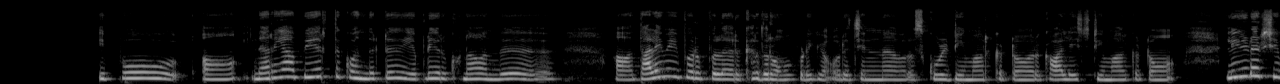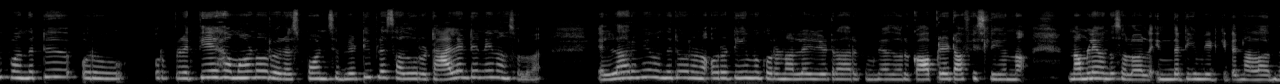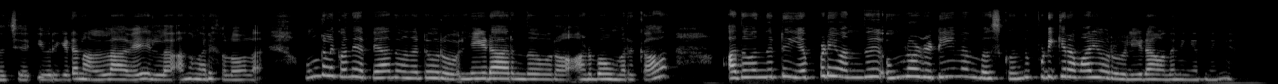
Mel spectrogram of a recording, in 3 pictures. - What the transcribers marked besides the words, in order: drawn out: "இப்போ"; other background noise; in English: "லீடர்ஷிப்"; in English: "ரெஸ்பான்சிபிலிட்டி ப்ளஸ்"; in English: "டேலண்ட்டுனே"; in English: "லீடரா"; in English: "கார்ப்பரேட் ஆபீஸ்லயும்"; in English: "டீம் லீட்"; tapping; in English: "லீடா"; in English: "டீம் மெம்பர்ஸ்‌க்கு"; in English: "லீடா"
- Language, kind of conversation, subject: Tamil, podcast, ஒரு தலைவராக மக்கள் நம்பிக்கையைப் பெற நீங்கள் என்ன செய்கிறீர்கள்?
